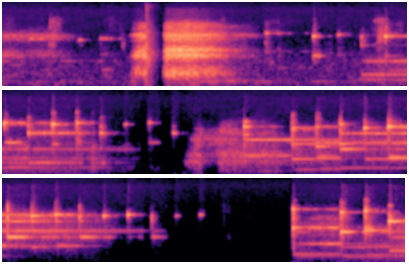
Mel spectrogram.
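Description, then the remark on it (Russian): A mobile phone ringtone plays a bright, repeating electronic melody in several bursts with short pauses, preceded by a sharp breathy gasp; no one speaks. “Я пойду сейчас найду чей-то телефон, выключу его, а ты пока довыдыхай.”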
